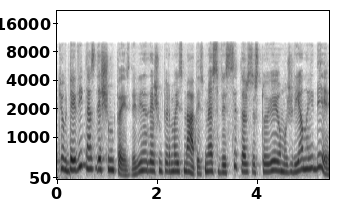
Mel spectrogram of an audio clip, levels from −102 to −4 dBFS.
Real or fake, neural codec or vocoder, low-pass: fake; codec, 24 kHz, 1 kbps, SNAC; 9.9 kHz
